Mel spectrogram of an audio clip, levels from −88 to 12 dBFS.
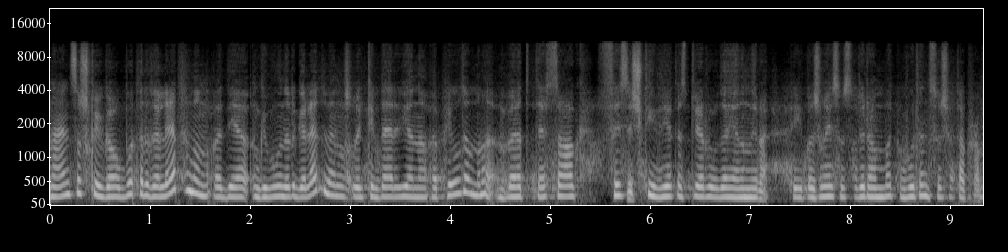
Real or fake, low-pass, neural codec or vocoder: fake; 10.8 kHz; codec, 16 kHz in and 24 kHz out, 0.9 kbps, LongCat-Audio-Codec, four codebook decoder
